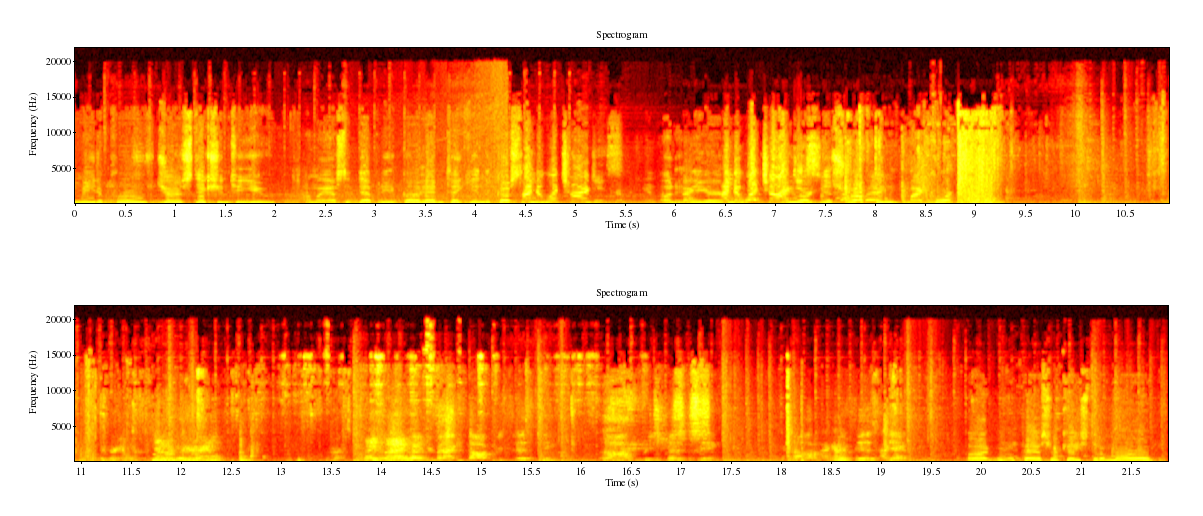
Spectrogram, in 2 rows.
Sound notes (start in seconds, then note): 8.9 thuds; 13.8 indistinct chatter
